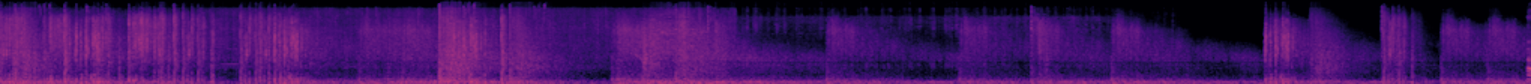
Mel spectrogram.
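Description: Counter-battery cannon fire in the Grand Tactician: The Civil War strategy game, with repeated booming artillery shots and distant rolling gunfire continuing throughout, loud and dense, some reports sharper and closer than others.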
